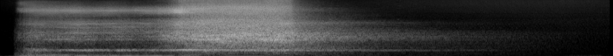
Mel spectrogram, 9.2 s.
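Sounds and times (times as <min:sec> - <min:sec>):
loud deep intimidating dragon: 0:00.2 - 0:07.0.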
